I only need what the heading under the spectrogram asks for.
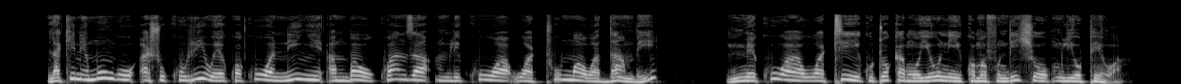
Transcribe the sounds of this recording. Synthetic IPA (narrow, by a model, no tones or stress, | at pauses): lakinimuŋɡuʔaʃukʰuɾiwɛkwakuwaniɲiʔambaɔkwanzam̩likʰuwawatʰumwawaðambi | m̩mɛkʰuwawatʰiːkutɔkamɔjɔnikwamafundiʃɔm̩liɔpɛwa̰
